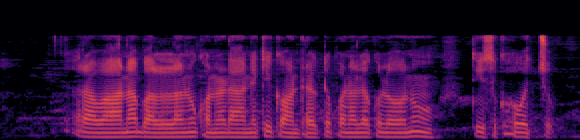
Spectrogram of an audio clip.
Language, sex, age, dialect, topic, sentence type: Telugu, male, 56-60, Utterandhra, banking, statement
